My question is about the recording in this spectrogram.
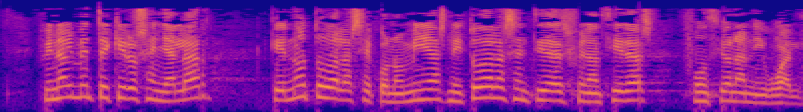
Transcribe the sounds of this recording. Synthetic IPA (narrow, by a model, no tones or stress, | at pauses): finalmẽnt̪e̞kje̞ɾo̞se̞ɲalaɾ | ke̞no̞t̪o̞ðazlase̞ko̞nõ̞miaznit̪o̞ðazlase̞nt̪iðaðe̞sfinãnθje̞ɾasfunθjo̞naniɣ̞wal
